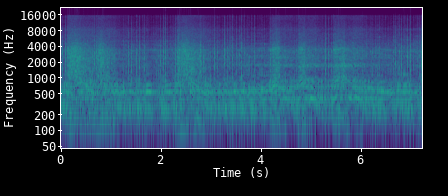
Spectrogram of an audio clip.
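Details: New Makita mini two-stroke chainsaw just unboxed and assembled, test-run without cutting wood after a choked start. A high buzzing note swings up and down with repeated throttle blips and picks up cleanly each time. Normal running.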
